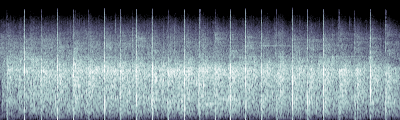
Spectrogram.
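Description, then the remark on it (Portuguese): An audience applauds for Jesus steadily for about eight seconds, a dense, even wash of many hands clapping, with a faint regular beat running through it and no one speaking. “Dá um aplauso a Jesus.”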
